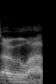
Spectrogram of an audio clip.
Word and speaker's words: hola: It's pronounced hola, but spelt with an H, H-O-L-A.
